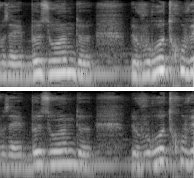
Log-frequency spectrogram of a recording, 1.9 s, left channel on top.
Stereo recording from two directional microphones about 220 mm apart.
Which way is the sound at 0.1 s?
45° left (ahead or behind).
